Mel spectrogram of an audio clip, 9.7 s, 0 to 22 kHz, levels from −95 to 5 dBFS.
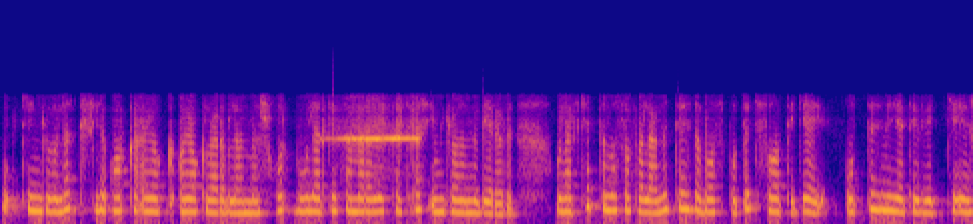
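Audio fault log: throughout: GSM full-rate codec. The sound has a buzzy, gravelly roughness. The coder models the vocal tract and drives it with sparse, regularly spaced pulses, which fits 13 kbps full-rate coding. The band runs from 200 Hz to 3.4 kHz, so everything higher is gone.
2.41–2.46 s: GSM bit errors. A brief squawk and gargle breaks through. Corrupted bits reached the decoder, so its filter, pitch and gain values came out wrong. The spectrum bent and the level jumped for what sounds like a few frames.
3.16–4.23 s: loudspeaker feedback squeal. A single 1.7 kHz tone swells for about half a second, then sits a few decibels above the sound. The microphone picked up its own loudspeaker, and at this frequency the loop gain exceeded one, so the tone fed itself.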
